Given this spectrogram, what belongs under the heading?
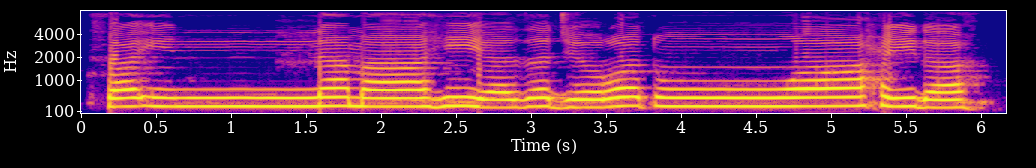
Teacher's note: ہیا دونوں متحرک ہیں، کسی کو بھی ہمیں لمبا نہیں کرنا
